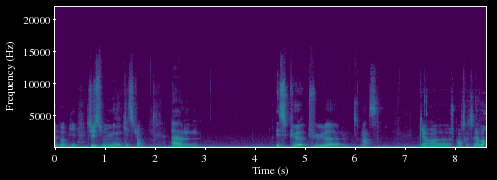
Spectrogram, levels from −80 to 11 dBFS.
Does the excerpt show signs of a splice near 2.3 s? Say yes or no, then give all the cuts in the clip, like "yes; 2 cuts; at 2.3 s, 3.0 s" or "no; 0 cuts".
no; 2 cuts; at 5.0 s, 7.3 s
